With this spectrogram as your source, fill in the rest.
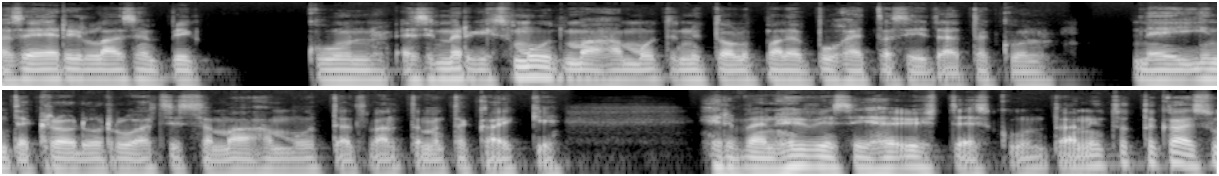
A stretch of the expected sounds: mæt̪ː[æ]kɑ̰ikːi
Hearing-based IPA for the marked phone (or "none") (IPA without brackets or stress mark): æ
